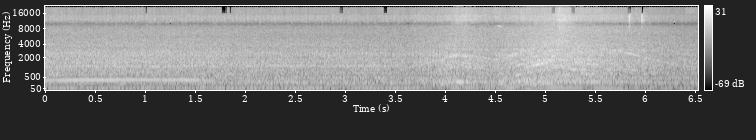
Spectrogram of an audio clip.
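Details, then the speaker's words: 2005 R53 Mini Cooper S supercharged petrol engine after timing chain kit and supercharger service with new gaskets: revs up and falls back with a thin whine; strange lift-off noise persists, lack of power noted before, cause unknown. "quite clearly here it's still making that uh making that noise so uh I'm not quite sure what that is anyone had to this issue with a mini before"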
